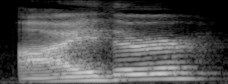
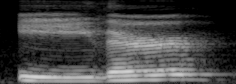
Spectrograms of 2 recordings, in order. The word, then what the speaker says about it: either: okay let's do these so we have two options for two variants for both either neither or either neither both are correct so one more time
